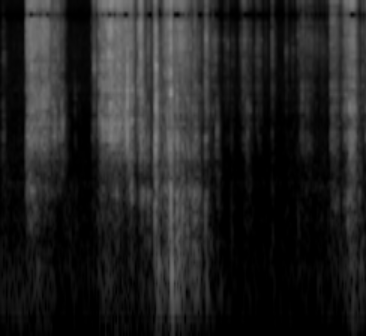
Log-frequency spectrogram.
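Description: Paper being sliced by two thin pocket-knife blades at once, a dry papery hiss in three strokes: a short one, a longer one of over a second, and a brief one near the end.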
